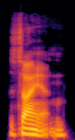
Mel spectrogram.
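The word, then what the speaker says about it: Zeihan: named Peter Zion, but his name is spelled Z E I H A N. Okay. But he says Zion, and he's got a brilliantly short podcast.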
